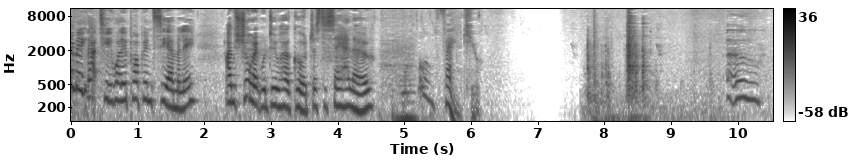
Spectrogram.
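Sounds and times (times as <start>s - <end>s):
speech: 0.3s - 6.2s, 9.9s - 10.4s
door opening: 7.6s - 9.0s.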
